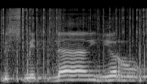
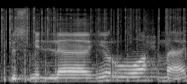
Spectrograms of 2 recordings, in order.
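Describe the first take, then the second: First: It is recited quickly. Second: It is recited at an ordinary pace. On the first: "cuma dicepatkan" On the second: "Kalau baca macam biasa jadi imam"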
